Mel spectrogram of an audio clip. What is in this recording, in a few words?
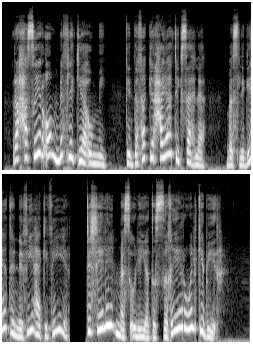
saudi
